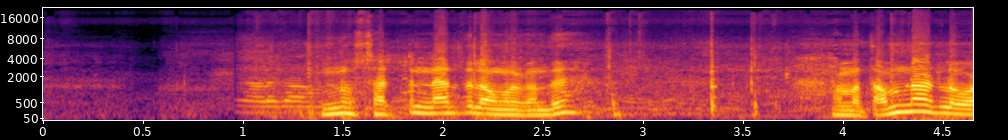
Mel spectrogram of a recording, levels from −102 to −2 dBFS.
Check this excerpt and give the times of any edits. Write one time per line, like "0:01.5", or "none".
0:01.0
